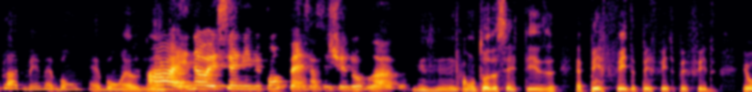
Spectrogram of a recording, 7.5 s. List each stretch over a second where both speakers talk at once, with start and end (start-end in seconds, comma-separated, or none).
none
